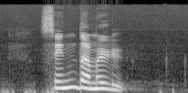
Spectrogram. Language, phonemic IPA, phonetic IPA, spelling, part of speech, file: Tamil, /tʃɛnd̪ɐmɪɻ/, [se̞n̪d̪ɐmɪɻ], செந்தமிழ், proper noun, Ta-செந்தமிழ்.ogg
- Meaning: 1. the formal, high (H) variety of Tamil 2. an epithet of the Tamil language; pure Tamil, pleasant Tamil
